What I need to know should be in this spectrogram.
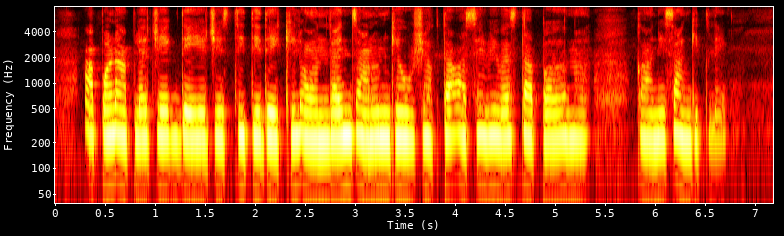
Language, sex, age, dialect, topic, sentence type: Marathi, female, 36-40, Standard Marathi, banking, statement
